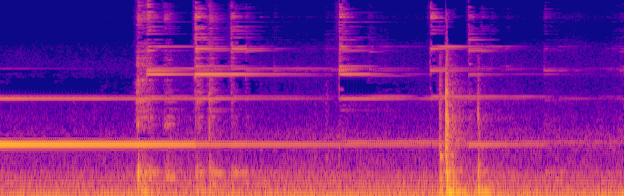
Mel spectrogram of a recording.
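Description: A metal rod rattles and clinks inside a small bell.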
